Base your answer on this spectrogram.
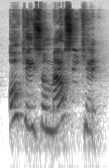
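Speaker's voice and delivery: voice cracks, breaking high mid-phrase. Playing Piggy while narrating, just after waking up: voice cracking. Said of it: "voice crack".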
